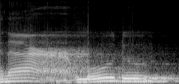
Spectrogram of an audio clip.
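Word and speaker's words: نَعْبُدُ: Nah di sini juga huruf Ain ya yang EE bisa dikatakan agak sulit ketika mensukunkan huruf ainnya dia mengalir nafas bukan berhenti bukan nau no Bu tetapi na Bu na Bu ada suara yang mengalir perhatikan Sekali lagi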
